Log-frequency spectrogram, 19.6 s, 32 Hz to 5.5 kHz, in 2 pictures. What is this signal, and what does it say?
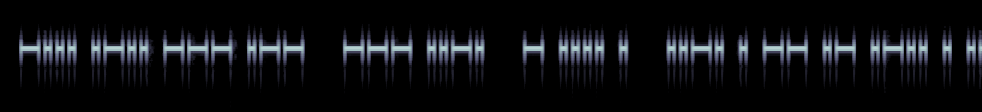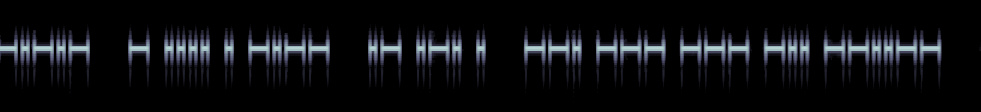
Morse code, heard as a keyed tone, about 20 wpm, 600 Hz. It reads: BLOW OF THE FEMALE. THEY ARE GOOD,
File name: the old man and the sea / the old man and the sea part 1 20wpm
